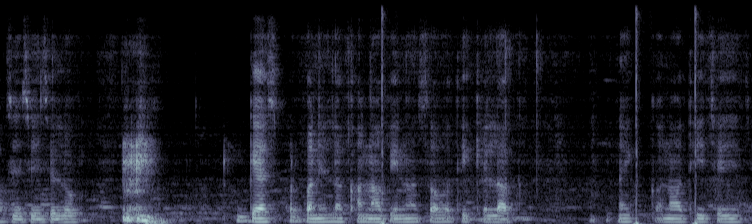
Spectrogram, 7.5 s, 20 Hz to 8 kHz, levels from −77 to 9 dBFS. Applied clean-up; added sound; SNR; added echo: none; Hammer; 6 dB; reverberation time 0.3 s.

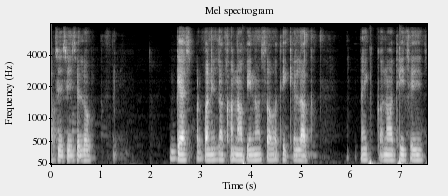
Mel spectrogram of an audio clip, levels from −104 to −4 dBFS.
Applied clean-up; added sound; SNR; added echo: neural mask model DeepFilterNet 3.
